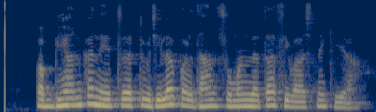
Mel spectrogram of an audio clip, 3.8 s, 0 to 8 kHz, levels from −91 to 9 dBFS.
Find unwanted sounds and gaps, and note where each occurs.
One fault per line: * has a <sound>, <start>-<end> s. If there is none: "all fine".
all fine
